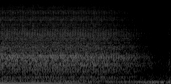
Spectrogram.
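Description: An Acura TLX 2.4 engine idles steadily after an oil change, a low even hum with light mechanical clatter that eases slightly toward the end.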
